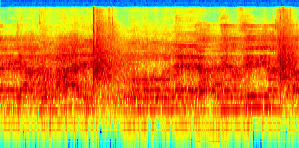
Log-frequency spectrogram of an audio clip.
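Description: Male radood chanting a Muharram latmiya lament into a microphone in long, drawn-out notes, with other voices seeming to join in chorus. One sharp percussive hit lands about a second and a half in, part of a slow beat repeating every few seconds.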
